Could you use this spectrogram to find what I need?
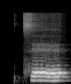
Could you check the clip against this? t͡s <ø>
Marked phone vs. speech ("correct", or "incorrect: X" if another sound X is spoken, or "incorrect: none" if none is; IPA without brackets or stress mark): incorrect: ɛ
